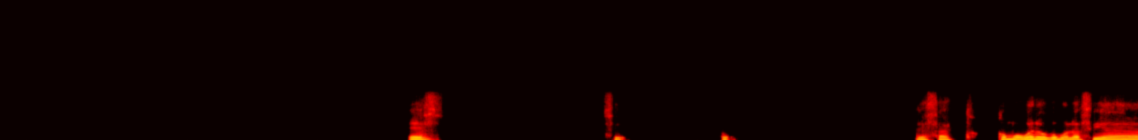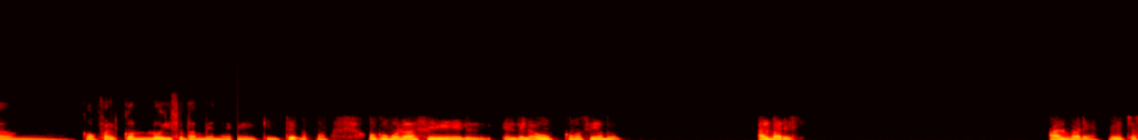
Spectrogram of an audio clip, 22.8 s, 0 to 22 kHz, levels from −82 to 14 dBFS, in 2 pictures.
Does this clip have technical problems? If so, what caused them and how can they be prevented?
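Yes. At 13.68 s the speech cuts to silence for 80 ms, ending at 13.76 s. The voice falls away quickly and nothing is heard until the signal resumes. This is a handover gap: the call moved from one network to another, and no speech frames arrived while the link switched over. Whatever was said in that 80 ms is gone. Keeping the device on a single network with stable coverage during calls prevents it.

From 13.76 s to the end, the voice sounds muffled and rougher. Before that point it is clear HD Voice with only light coding damage, which fits AMR-WB at 12.65 kbit/s. Afterwards nothing is heard above 4 kHz, and the rasp points to a low-rate narrowband codec around 5.9 kbit/s. This is a fallback to narrowband: the new link no longer carried wideband audio. Making sure both networks support AMR-WB prevents it.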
